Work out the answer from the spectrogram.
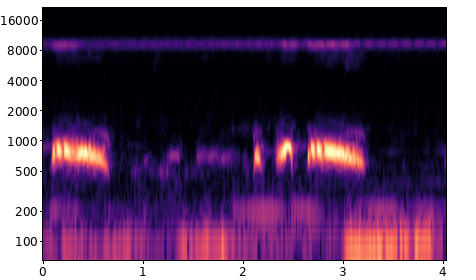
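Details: Male spotted dove giving its coo phrase: a long hoarse coo, then two short clipped notes and another drawn-out falling coo, over a faint low rumble and constant high hiss.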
